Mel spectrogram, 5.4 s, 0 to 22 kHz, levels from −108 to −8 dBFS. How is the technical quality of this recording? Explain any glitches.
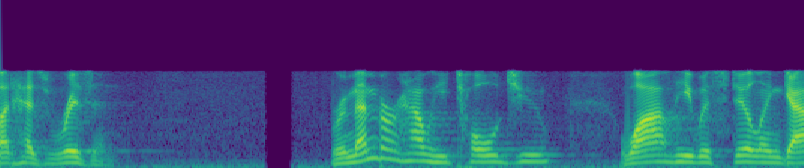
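The recording has one clear glitch: a gap in the speech, carried over a narrowband call path with nothing above 4 kHz. From 1.76 to 1.96 s, the likely cause is a long network dropout. About 180 ms of audio never arrived, so the receiver stretched the last sound into a fading buzz before dropping to near silence. The speech then resumes with that portion missing.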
